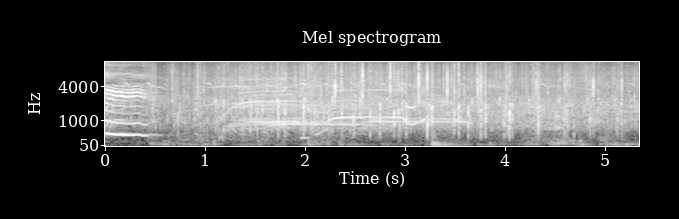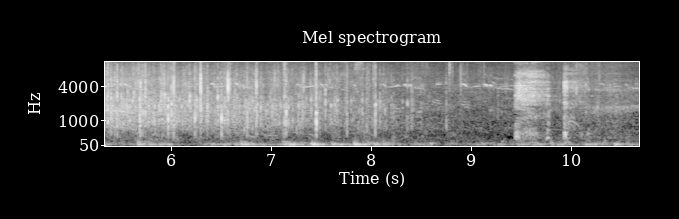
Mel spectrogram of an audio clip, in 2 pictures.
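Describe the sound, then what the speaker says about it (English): A 2025 West Brunswick High School graduation audience applauds the valedictorian: a dense, steady crowd clapping that fills the room, with scattered coughs and voices, then thins and tapers off toward the end. "one more round of applause for our valedictorian, Ruth Jeffries McKenzie"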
